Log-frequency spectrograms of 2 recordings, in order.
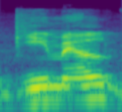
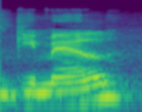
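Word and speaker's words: גימל: If it's 2 syllables, lean on the first syllable, as in Gimel versus Gimel, or Dalet instead of saying Dalet. So Aleph, 1 syllable, Hey, 1 syllable, but where there's 2 syllables, lean on the first syllable for the accent.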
